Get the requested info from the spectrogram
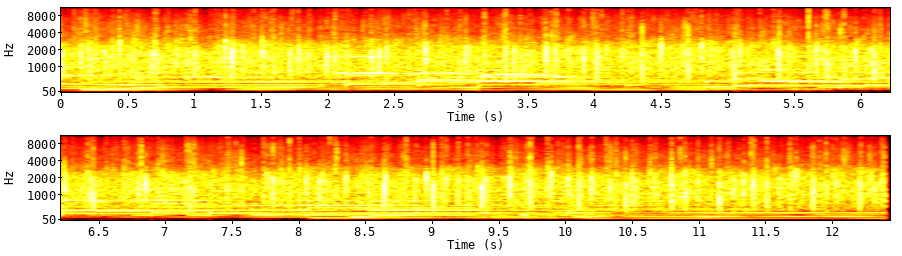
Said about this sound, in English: Mums, stay seated, and the rest of us, we're going to give you a great clap of encouragement. Come on, musos and singers, you can come. Come on, let's clap today. Thank the mums. Oh, come on, that's a half-hearted clap.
